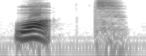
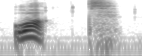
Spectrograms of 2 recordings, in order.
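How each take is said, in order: Both takes have the same delivery.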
